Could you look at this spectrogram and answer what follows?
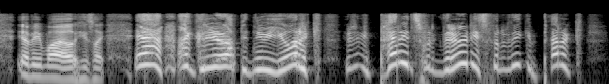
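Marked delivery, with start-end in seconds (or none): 1.4-5.8 put-on Scottish accent, higher and louder. Retelling what a school friend claimed, in a Groundskeeper Willie voice. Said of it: "That's my best, uh, groundskeeper, Willie".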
